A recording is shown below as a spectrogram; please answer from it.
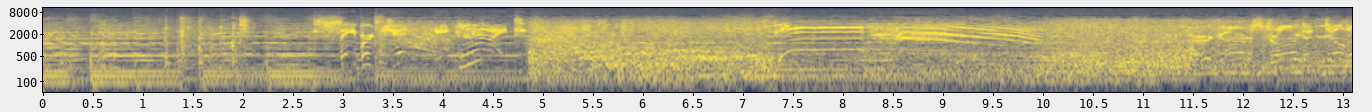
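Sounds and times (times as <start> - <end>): jet pack rushing roar: 4.8 - 13.0
rising and sliding whine: 4.8 - 13.0.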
